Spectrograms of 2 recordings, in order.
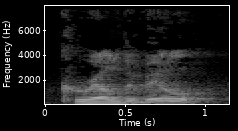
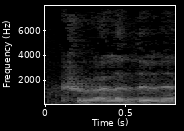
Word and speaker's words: Cruella de Vil: You should get one of those Cruella de Vil cigarette holders.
